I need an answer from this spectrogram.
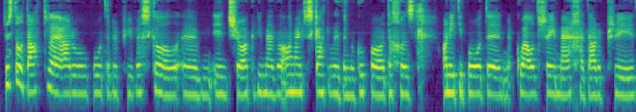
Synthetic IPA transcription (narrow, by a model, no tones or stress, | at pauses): d͡ʒəstd̥oːdadrɛaɾoːlˠboːdənəpʰriːvəskɔlˠəːmɪntʰrɔɡənimɛðʊɔnajnd͡ʒəstɡ̥adlˠɨðənuːɡʊbɔdaχɔs | ɔnediboːdənɡ̥wɛlˠd̥r̥ejmɛrχadaɾəpʰriːð̥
